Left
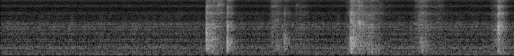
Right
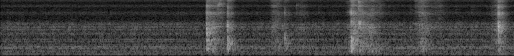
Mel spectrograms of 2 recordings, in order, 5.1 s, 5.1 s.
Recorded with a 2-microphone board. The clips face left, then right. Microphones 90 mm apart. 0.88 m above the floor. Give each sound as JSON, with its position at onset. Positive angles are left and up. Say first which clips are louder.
{"t": 2.0, "sound": "footsteps", "louder": "left 2 dB", "side_deg": 70, "distance_m": 3.5}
